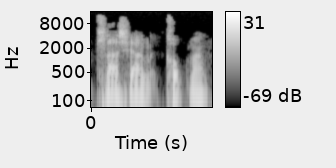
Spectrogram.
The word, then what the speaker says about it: Klaas-Jan Koopman: It's Klaas-Jan Koopman. – Klaas-Jan Koopman.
